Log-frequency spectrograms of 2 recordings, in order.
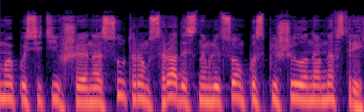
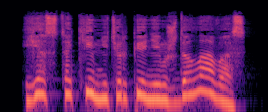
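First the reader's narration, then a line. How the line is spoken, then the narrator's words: Woman exclaiming. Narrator (Russian): воскликнула она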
